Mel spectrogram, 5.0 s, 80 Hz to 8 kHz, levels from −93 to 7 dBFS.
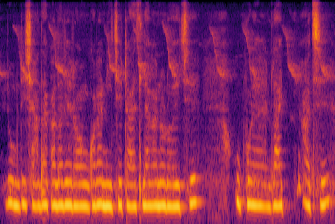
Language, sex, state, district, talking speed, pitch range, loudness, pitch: Bengali, female, West Bengal, Cooch Behar, 140 wpm, 255-270 Hz, -12 LUFS, 260 Hz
